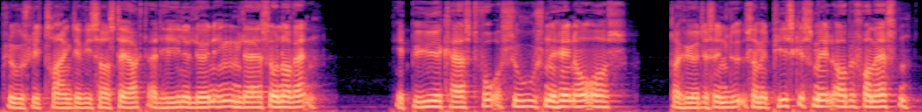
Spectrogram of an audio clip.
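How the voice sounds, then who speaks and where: A man reading a classic sea novel aloud in an even, measured storytelling manner. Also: on the high side. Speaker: audiobook narrator.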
